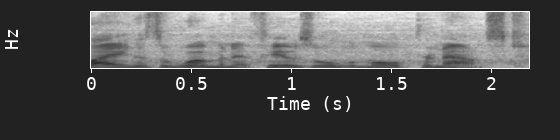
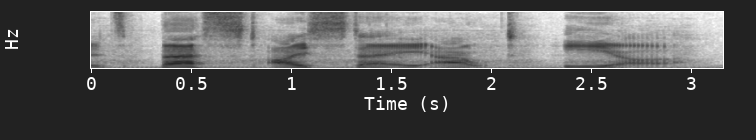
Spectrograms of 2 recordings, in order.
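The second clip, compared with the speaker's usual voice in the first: put-on pointed delivery. Repeating a character's line: imitating a pointed tone at the player. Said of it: "pointedly talking to the player tones".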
